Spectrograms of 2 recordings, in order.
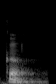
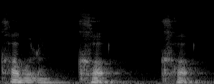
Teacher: अल्प प्राण क्या है इसमें ह का जैसी ध्वनि नहीं निकलती वही महाप्राण में ह का जैसी ध्वनि निकलती है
